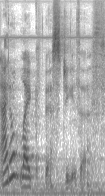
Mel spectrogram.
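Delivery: soft, whispered voice.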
